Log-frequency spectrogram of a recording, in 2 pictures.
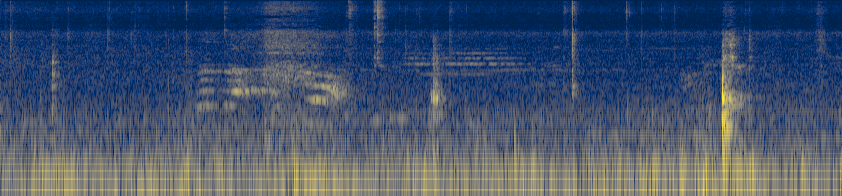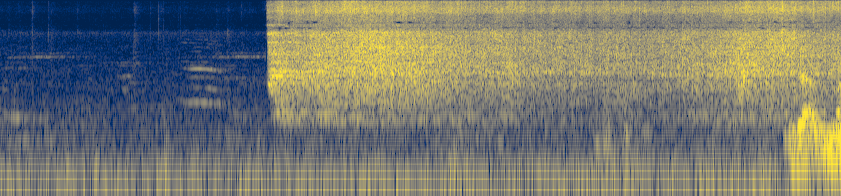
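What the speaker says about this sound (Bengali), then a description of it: "আর একটু প্রথমে তাওয়াতে তেল দিয়ে দিচ্ছি" Oil hits a hot tawa griddle and bursts into a loud, steady sizzle after a quiet stretch of faint kitchen clatter, then hisses on continuously and close by.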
